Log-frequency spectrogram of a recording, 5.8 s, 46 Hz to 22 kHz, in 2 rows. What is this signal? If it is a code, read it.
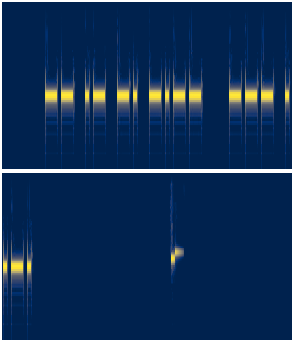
Morse code, heard as a keyed tone, about 30 wpm, 700 Hz. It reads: MANY OF
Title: Sets of 2 Words 30wpm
